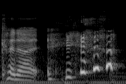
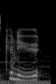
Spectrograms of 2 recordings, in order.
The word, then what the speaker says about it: Canute: That's how can pronounced? Yeah, it's not Canut. His name is not Ket. His name is Canute.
